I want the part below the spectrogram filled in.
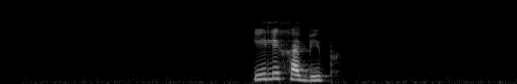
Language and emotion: Russian, neutral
